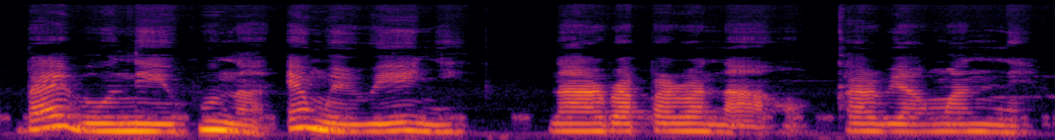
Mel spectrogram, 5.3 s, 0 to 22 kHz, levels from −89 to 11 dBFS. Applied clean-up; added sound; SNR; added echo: none; none; none; none.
